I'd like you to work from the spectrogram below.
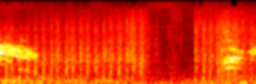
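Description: Heavy machine gun fire from American Rangers in a real-time strategy game battle, rapid bursts of gunshots rattling continuously over distant battlefield noise.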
